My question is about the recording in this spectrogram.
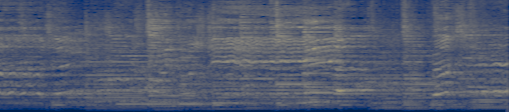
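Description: A man singing a caipira song with vibrato on held notes, accompanied by strummed and plucked acoustic guitar and viola caipira.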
